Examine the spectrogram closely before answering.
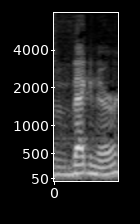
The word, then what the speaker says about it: Wegener: evidence next thing that Vagner notices by the way his name starts with a w but it's pronounced Vagner because he's German uh is next thing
